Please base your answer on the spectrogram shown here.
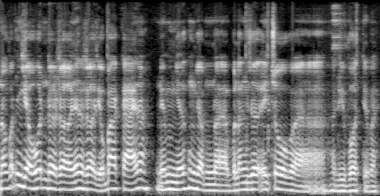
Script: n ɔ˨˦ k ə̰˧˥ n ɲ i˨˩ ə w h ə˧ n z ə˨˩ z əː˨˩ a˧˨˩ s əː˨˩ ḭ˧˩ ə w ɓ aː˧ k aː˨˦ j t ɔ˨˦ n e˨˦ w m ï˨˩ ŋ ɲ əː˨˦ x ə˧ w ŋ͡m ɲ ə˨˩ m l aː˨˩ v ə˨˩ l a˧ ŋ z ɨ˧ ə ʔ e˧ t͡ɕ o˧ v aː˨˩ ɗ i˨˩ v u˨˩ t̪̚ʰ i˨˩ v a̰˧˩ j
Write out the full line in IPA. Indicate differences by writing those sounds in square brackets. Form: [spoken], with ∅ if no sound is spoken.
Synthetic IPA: n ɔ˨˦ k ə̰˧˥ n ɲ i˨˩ ə w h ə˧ n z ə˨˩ z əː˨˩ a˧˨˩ [z] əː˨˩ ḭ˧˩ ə w ɓ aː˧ k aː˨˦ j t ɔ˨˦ n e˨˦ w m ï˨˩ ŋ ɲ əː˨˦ x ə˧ w ŋ͡m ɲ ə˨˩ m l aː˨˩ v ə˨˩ l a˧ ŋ z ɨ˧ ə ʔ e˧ t͡ɕ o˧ v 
